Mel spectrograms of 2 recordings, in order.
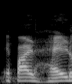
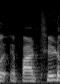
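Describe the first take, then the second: First: अपार्थहाइड ending in "hide"; अपार्थहाइड spoken as "uh-paart-hide"; apart-hide pronunciation. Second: अपार्थीड rhymes with "need", with no "hide" sound; अपार्थीड spoken as "uh-paar-theed"; apar-theed pronunciation. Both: Shown as a demonstration. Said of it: "अपार्थीड बोलो या फिर अपार्थहाइड बोलो".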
